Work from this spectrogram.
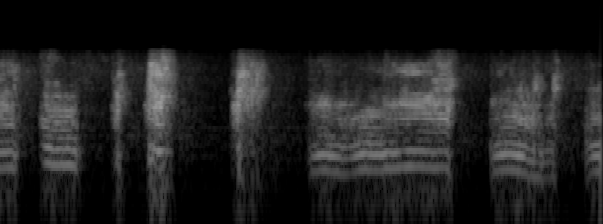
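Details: Brown dachshund/chihuahua cross The PeeWee makes his typical pig-like noises while pestering dachshund Dr. Weener at play, phone recording. Rapid grunting snorts alternate with sustained, buzzy, oink-like squeals, about one burst every half second.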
